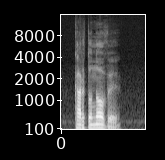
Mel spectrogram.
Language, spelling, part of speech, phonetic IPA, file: Polish, kartonowy, adjective, [ˌkartɔ̃ˈnɔvɨ], Pl-kartonowy.ogg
